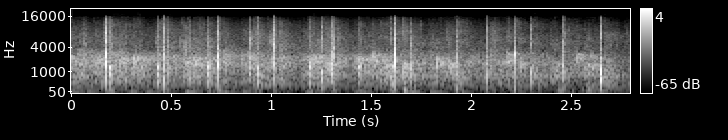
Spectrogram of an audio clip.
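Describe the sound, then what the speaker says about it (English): Applause from an audience at a food and farming summit fireside chat comes as sharp, fairly close hand claps in an irregular patter, moderately loud over a soft room background. "Let's give them a round of applause."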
